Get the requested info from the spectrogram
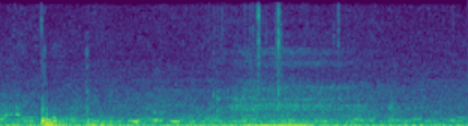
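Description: A voice from a recorded sermon, faint and broken, over a steady low rumbling noise, with one sharp pop just after the start.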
